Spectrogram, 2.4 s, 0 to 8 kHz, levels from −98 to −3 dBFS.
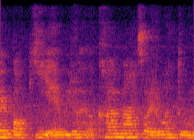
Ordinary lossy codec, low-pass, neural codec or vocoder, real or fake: none; none; none; real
